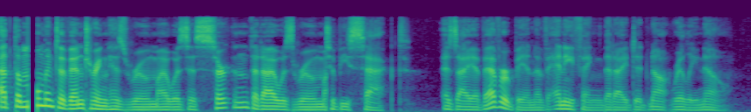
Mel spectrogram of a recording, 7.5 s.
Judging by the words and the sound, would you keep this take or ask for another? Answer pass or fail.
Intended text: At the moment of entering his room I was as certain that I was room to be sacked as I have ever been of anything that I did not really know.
fail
